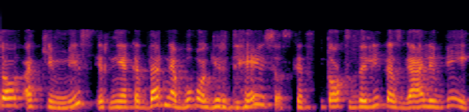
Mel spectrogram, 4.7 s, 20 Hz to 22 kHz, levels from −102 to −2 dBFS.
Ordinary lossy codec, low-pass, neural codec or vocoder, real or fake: Opus, 64 kbps; 7.2 kHz; none; real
